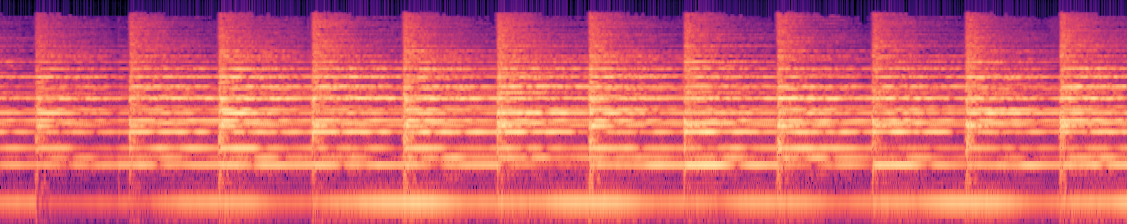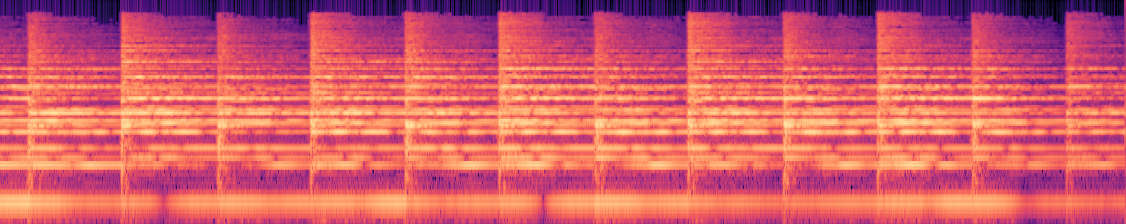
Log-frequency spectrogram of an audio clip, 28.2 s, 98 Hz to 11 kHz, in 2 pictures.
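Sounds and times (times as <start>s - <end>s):
large church bell ringing with a deep humming tone: 0.0s - 28.1s.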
